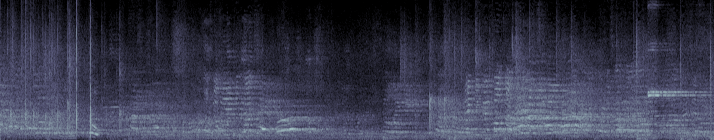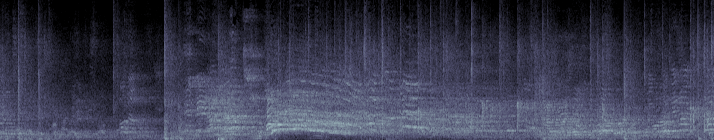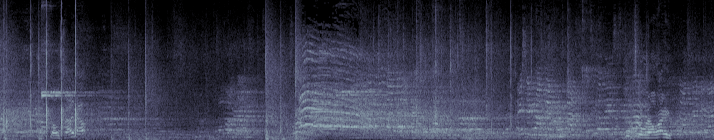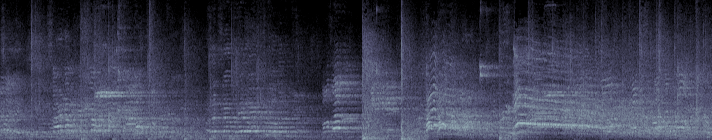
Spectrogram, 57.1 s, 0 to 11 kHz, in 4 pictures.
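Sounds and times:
players and spectators shouting: 0:34.4 - 0:36.9, 0:51.4 - 0:52.4, 0:53.0 - 0:56.7.

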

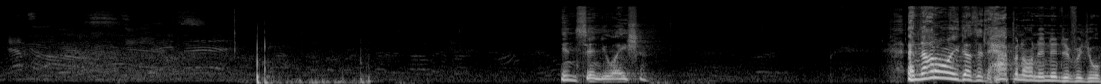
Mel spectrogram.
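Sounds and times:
headset microphone handling bumps: 0:02.5 - 0:04.2.

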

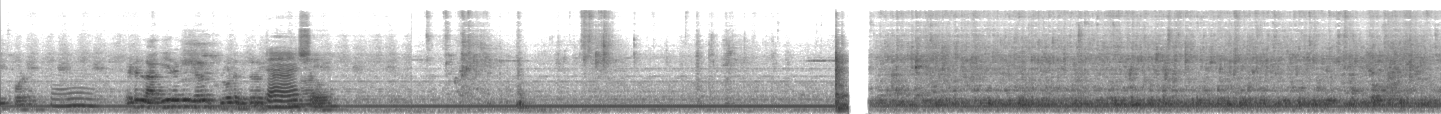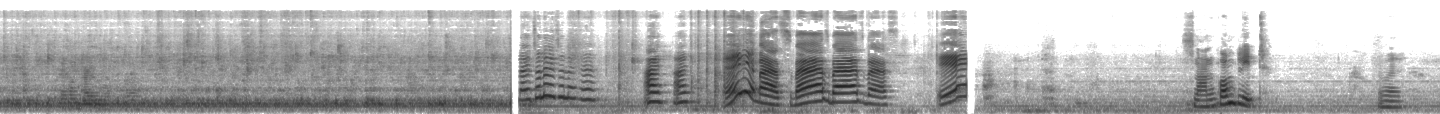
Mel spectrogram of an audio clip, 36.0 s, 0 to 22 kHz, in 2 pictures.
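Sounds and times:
water splashing on dog and floor: 0:05.6 - 0:06.2, 0:07.0 - 0:07.8, 0:10.9 - 0:27.4.

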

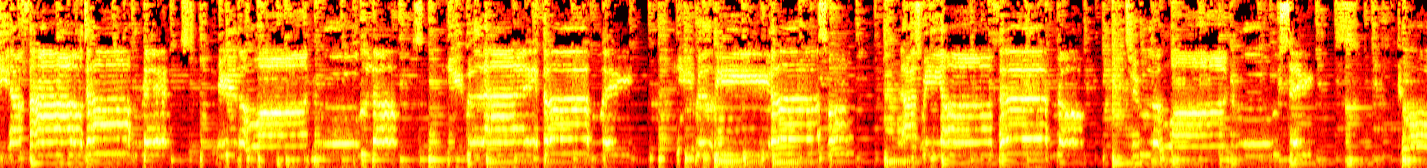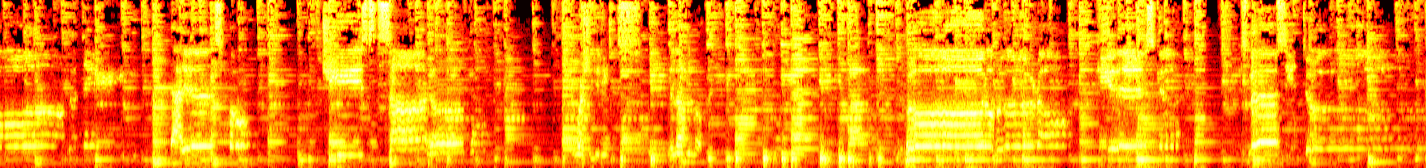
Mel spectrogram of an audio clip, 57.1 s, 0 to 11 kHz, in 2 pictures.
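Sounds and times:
person singing: 0:00.0 - 0:38.9, 0:39.8 - 0:57.0
strummed acoustic guitar: 0:00.0 - 0:57.0.

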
